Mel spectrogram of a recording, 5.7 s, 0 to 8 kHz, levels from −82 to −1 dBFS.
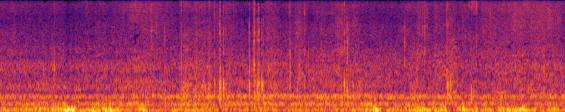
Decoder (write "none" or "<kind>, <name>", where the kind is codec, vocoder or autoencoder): none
